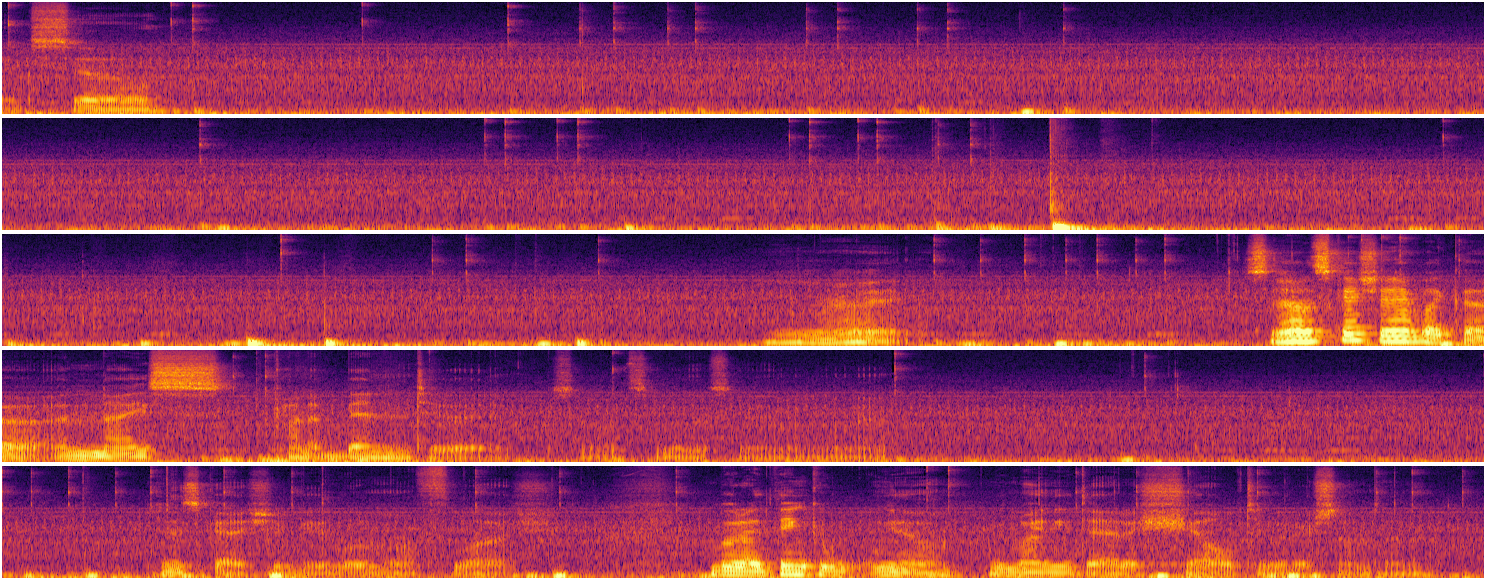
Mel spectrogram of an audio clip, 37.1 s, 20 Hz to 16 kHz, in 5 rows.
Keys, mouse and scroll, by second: 0.8 click, 1.8 click, 2.9 middle click, 3.3 middle click, 4.0 middle click, 4.6 middle click, 5.3-8.4 alt+middle drag, 9.8 click, 10.2 click, 11.3 ctrl+click, 11.7 ctrl+click, 12.1 middle click, 12.6 r, 14.6-16.2 drag, 17.0 middle click, 17.8-19.5 alt+middle drag, 19.7 middle click, 20.1 alt+middle click, 20.5 middle click, 21.5 click, 21.7 click, 22.1-23.2 alt+middle drag, 23.4 middle click, 23.8 w, 25.3-26.7 drag, 27.9-29.6 alt+middle drag, 29.8 middle click, 30.2 alt+middle click, 30.6 middle click, 31.1 alt+middle click, 32.4 alt+middle click, 34.2 click, 35.0 middle click, 35.6 alt+right click, 36.0 z, 36.5 middle click, 36.9 middle click.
